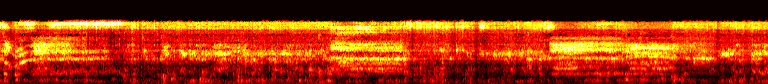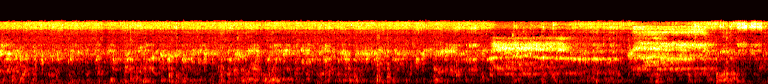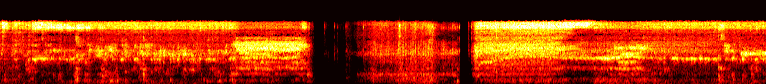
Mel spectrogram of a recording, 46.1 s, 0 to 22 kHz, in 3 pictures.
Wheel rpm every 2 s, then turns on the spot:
150, 160, 160, 160, 160, 160, 160, 160, 160, 160, 160, 160, 160, 160, 160, 160, 160, 160, 90, 20, 120, 160, 160.
36-40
